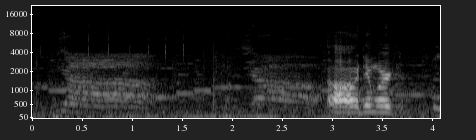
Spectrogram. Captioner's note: yelling playfully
